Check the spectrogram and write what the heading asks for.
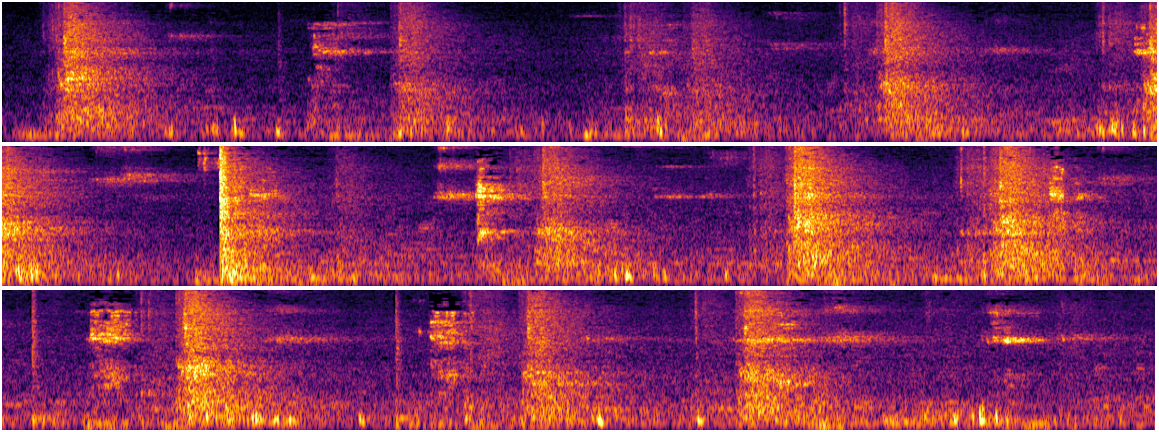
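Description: Squash rally on a glass court: the ball is struck hard by the rackets and slaps off the walls, a sharp knock about once a second with each one echoing in the hall. Short high shoe squeaks come from the court floor between shots.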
